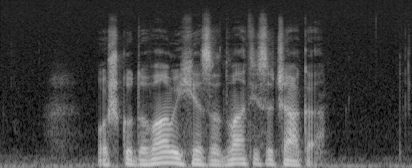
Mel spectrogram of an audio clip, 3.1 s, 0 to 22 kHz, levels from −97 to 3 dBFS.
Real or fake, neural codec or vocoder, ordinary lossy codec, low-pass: real; none; none; none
